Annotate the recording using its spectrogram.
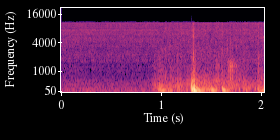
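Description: A microphone opening about a second in, then one sharp, low thump and a couple of lighter knocks as it is handled.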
